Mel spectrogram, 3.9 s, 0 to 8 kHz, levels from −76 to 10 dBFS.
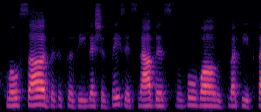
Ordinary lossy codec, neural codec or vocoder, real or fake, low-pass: MP3, 64 kbps; codec, 16 kHz, 0.2 kbps, FocalCodec; fake; 7.2 kHz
